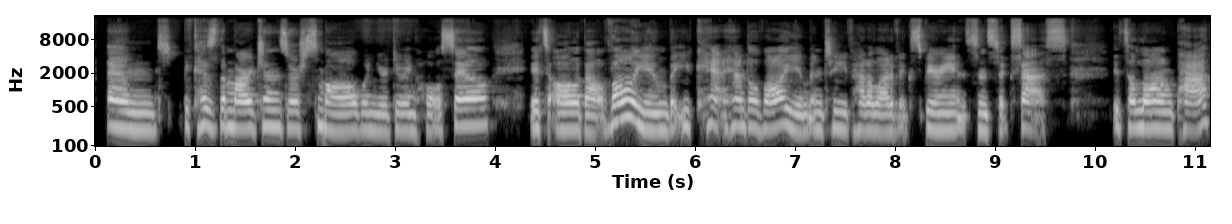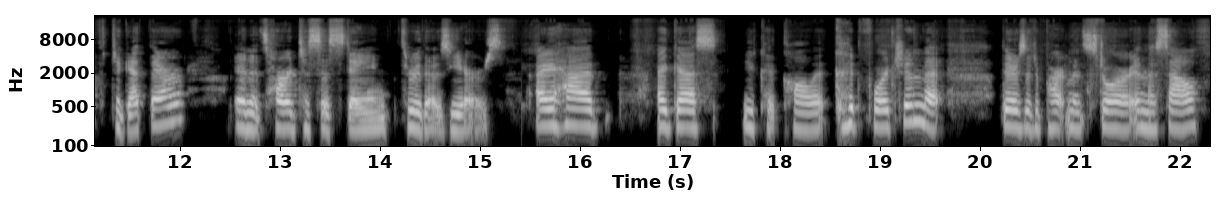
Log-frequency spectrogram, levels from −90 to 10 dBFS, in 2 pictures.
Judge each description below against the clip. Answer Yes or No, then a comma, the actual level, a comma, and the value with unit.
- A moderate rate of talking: Yes, average, 165 wpm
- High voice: Yes, high, 210 Hz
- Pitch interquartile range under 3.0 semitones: Yes, narrow, 2.4 semitones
